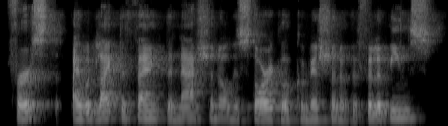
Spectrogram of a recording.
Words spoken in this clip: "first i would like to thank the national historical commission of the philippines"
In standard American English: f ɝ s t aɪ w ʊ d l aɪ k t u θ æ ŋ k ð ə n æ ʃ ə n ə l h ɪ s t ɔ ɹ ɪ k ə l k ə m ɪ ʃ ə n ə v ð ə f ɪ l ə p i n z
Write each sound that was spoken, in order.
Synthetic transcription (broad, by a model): f ɝ s t aɪ w ʊ d l aɪ k t u θ æ ŋ k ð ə n æ ʃ ə n ə l h ɪ s t ɔ ɹ ɪ k ə l k ə m ɪ ʃ ə n ə v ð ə f ɪ l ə p i n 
